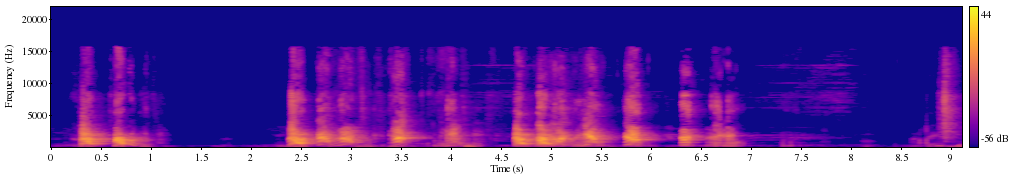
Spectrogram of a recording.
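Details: Two Boston Terriers arguing with each other. Bursts of high, rapid yapping barks in clusters of three to five, separated by short silences, with a faint snarl near the end.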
